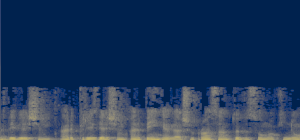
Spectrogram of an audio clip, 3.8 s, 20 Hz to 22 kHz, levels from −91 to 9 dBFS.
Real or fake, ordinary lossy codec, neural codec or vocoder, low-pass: fake; MP3, 32 kbps; codec, 24 kHz, 0.9 kbps, WavTokenizer, medium speech release version 2; 10.8 kHz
